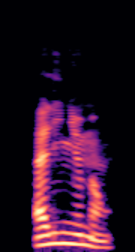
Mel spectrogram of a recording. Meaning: alignment (all senses)
- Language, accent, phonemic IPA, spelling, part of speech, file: French, France, /a.liɲ.mɑ̃/, alignement, noun, LL-Q150 (fra)-alignement.wav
